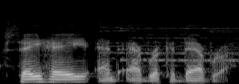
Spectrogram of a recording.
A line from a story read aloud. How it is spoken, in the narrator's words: Gaunt said softly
